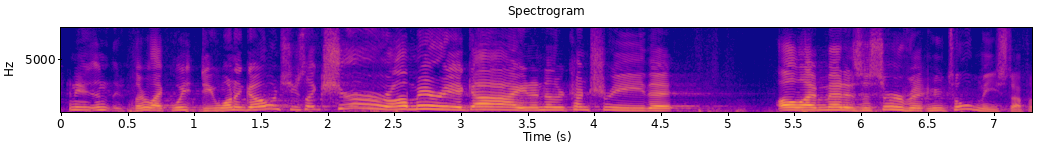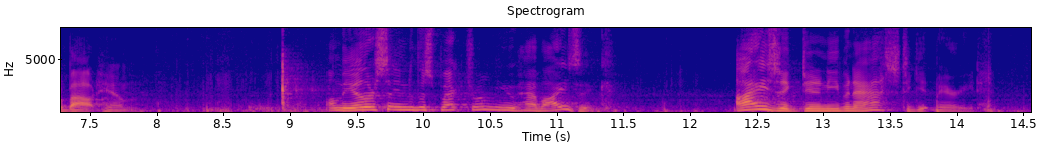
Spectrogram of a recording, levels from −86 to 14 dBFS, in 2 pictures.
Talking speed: 205 wpm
